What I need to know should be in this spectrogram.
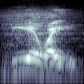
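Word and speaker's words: Wednesday: W E D N G E S D A Y D is silent day.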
